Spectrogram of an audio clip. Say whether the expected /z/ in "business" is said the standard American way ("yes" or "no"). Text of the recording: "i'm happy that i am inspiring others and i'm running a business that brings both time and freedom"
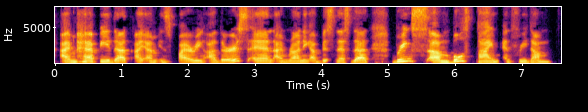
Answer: no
